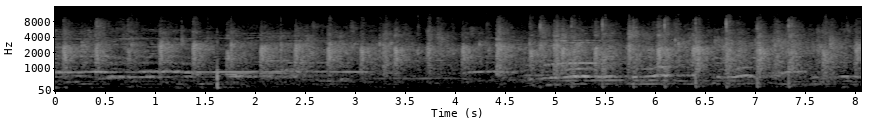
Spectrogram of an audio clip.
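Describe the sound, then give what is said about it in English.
An audience at Cornerstone Pentecostal Church claps steadily, giving praise to the Lord, with scattered cheers and voices calling out praise: a sustained wash of applause with overlapping shouts and some faint tonal sounds underneath. “You can clap, you can raise your hands, you can shout, you can run the aisles.”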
